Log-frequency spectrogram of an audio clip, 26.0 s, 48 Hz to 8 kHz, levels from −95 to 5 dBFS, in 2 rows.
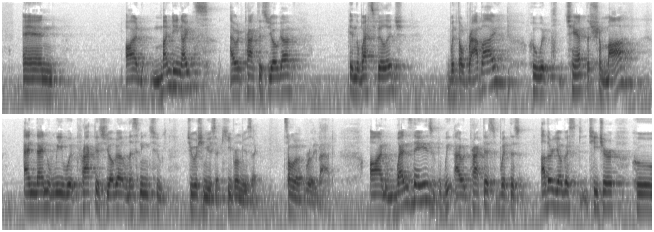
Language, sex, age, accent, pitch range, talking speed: English, male, 40-59, American, 120-150 Hz, 110 wpm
